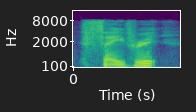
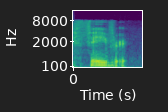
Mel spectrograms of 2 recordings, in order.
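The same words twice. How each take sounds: First: It is said with a British accent. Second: It is said with an American accent. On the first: "in British English, you might say" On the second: "in American English, you would say"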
